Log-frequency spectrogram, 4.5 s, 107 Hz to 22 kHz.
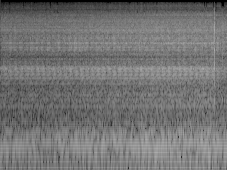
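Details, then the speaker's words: Westpointe MWDUK-05CMN1-BCK0 5,000 BTU window air conditioner (rotary compressor, R-410a), compressor just started and still building pressure: a steady hum over the loud fan with a soft refrigerant hiss and no funny sounds. It is running normally and ready to cool. "hear the charge going through there. No funny sounds. I mean, it's ready to cool."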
